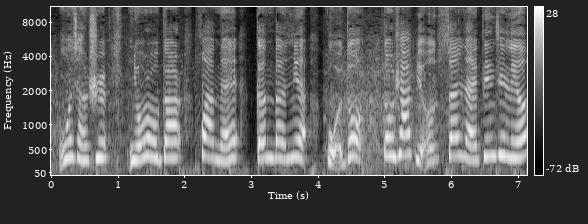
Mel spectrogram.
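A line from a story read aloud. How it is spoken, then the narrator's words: Child just stopped crying. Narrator (Chinese): 丸子立马就不哭了，说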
